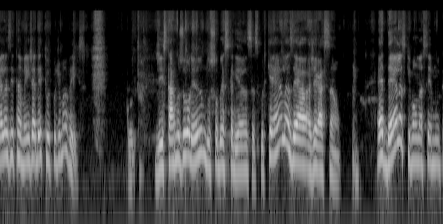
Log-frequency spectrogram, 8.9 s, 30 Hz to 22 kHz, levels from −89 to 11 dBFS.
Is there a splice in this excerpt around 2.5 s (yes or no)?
yes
